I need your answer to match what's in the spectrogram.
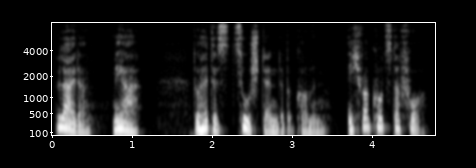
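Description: A man's voice: medium pitch, big pitch swings, a little slow, no echo, voice pushed up. A man reading the part of a witty wife who teases her husband in a playful, dry way, in a slightly raised voice. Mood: wry. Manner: wry, playful teasing. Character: witty teasing Italian wife, adult woman.

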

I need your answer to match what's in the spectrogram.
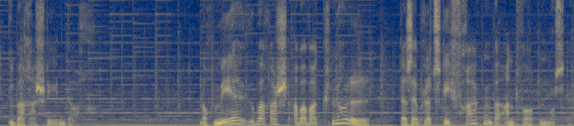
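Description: A man narrating a scripted audio drama as its storyteller. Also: lowish voice.

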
